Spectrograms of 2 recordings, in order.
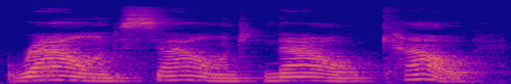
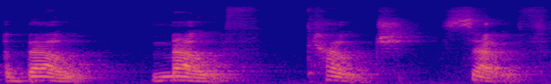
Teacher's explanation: For example, in the words round, sound, now, cow, it sounds the exact same. However, if this ow sound comes before a voiceless consonant, then that's where you get this reduced o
